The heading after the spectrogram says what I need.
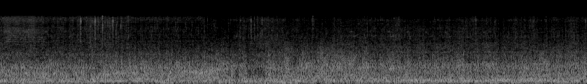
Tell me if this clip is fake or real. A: fake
